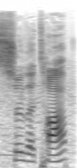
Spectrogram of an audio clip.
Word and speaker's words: Sur La Table: Rachel Frederick, VP and GM of e-commerce at Sur La Table. Yes. – Did I say that right, Anne? Sur La Table? – You did.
